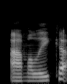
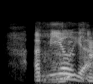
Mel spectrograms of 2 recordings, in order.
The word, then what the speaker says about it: Amelia: very homesick right now because she's been reading a couple of series based in, is it Amalika Island, Siesta Key? Siesta Key? Siesta Key. Amelia Island.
